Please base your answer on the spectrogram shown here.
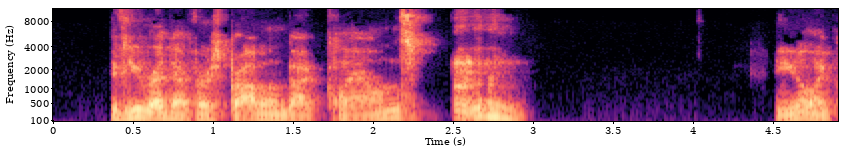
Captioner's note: clears throat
